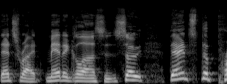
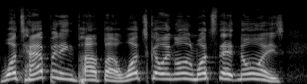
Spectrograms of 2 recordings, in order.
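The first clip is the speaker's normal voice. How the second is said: put-on clueless, confused voice, higher pitch; 7 semitones higher than usual. Retelling a scene, imitating a clueless son. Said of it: "the son is clueless and goes".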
